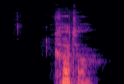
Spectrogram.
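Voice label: "cutter", Australian English; pronunciations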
